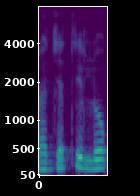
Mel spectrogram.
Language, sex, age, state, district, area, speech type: Marathi, male, 45-60, Maharashtra, Akola, rural, spontaneous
